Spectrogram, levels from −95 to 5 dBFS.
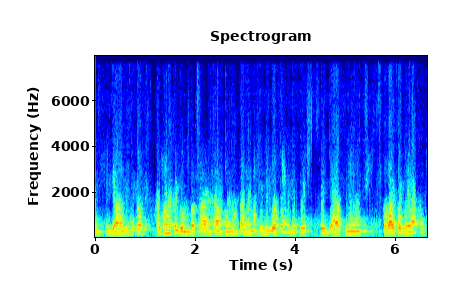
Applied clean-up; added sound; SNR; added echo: neural separator model SepFormer DNS4.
